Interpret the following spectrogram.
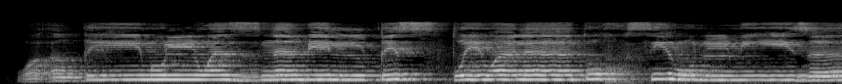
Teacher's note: واو ہونٹوں کی نا تمام گلائی سے ادا ہوگی، و آگے لائیں گے ہونٹ ، اقیمو میں حمزہ اقصی حلق سے ادا کریں گے، جلدی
